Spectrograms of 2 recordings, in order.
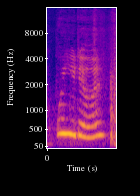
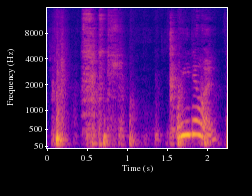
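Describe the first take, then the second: First: Quick high, louder call to the dog; a sudden high-pitched question to the dog; talking to the dog. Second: Very slow, high sing-song question to the dog; drawn-out to the dog. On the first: Talking to her dog in corner. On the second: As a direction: stretch every word out for the dog. Talking to her dog again. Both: Real, not acted.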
